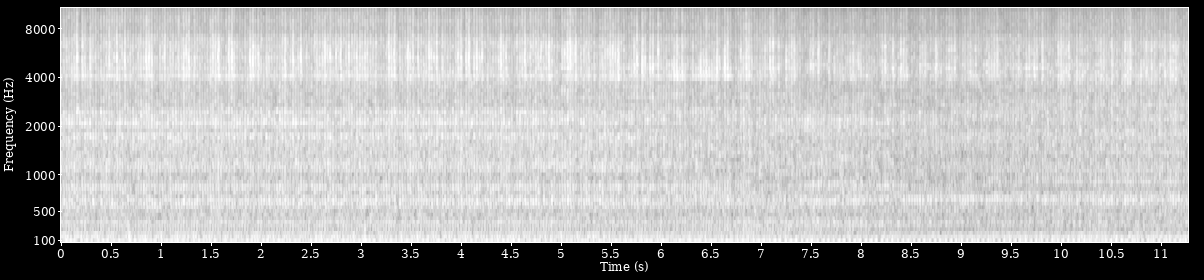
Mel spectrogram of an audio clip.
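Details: 2005 Cummins 5.9 diesel at idle: a harsh, gritty rattling grinding noise ticking about three times a second over the normal clatter.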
